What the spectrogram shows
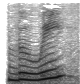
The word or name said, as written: bouilli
